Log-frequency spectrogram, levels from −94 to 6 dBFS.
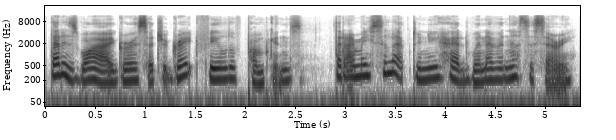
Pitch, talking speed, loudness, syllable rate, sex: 220 Hz, 215 wpm, -17 LUFS, 5.5 syllables/s, female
